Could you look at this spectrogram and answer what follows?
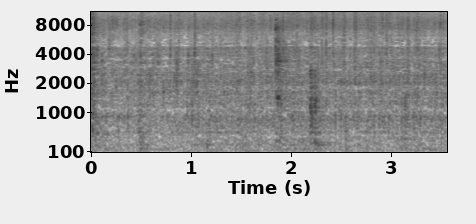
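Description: Vegetable rice sizzles in a pan as vinegar goes in and gets stirred, a soft continuous frying hiss with faint scraping and a brief clink, fairly quiet and without speech.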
